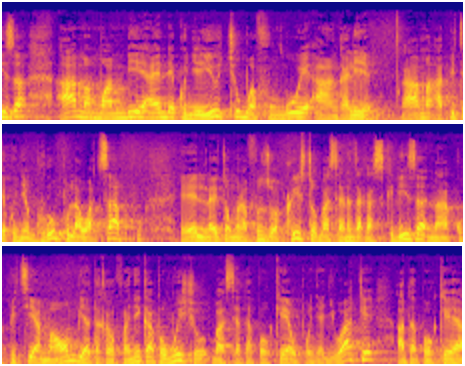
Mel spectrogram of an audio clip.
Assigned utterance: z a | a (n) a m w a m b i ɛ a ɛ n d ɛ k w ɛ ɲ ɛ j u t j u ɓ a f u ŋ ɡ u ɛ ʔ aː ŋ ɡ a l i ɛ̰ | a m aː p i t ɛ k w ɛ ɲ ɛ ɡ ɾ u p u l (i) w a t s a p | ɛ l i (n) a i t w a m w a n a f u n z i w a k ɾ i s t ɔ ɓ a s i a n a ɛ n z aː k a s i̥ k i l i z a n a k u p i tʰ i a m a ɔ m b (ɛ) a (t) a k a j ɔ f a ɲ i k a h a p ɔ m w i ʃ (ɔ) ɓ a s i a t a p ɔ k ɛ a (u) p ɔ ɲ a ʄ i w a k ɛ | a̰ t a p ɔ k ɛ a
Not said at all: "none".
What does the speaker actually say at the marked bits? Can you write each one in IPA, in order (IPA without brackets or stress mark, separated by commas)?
m, a, n, i, t, ɔ, u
